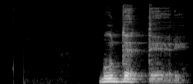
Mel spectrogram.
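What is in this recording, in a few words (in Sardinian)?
"Buddeteri", Sardinian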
